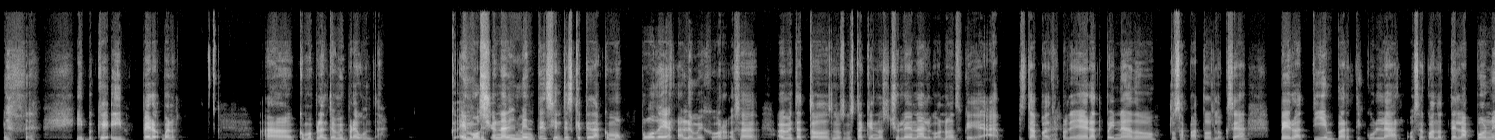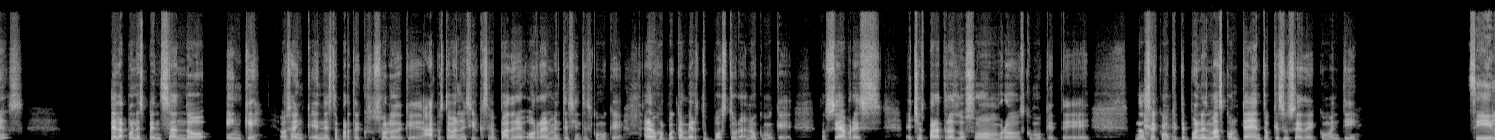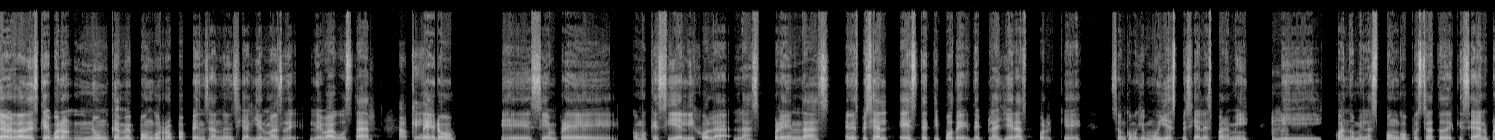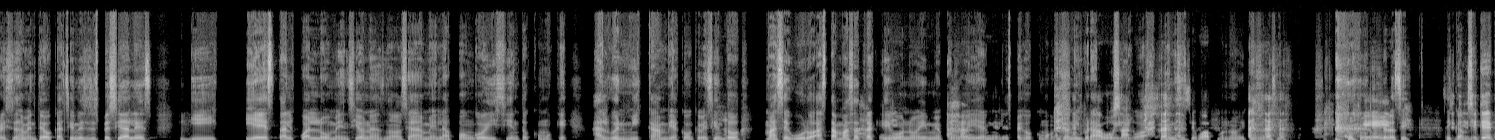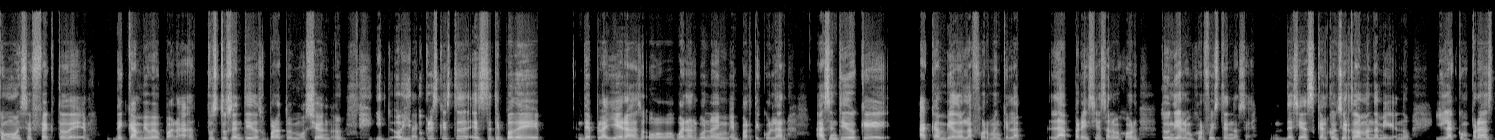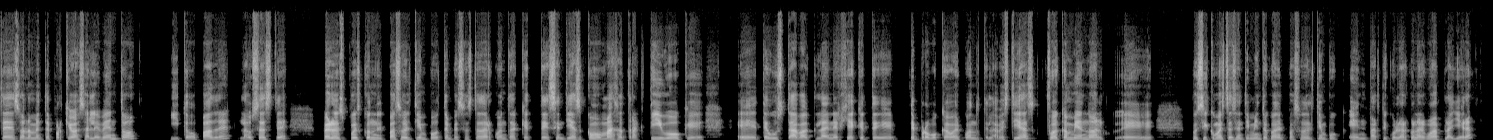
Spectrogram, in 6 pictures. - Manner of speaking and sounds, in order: chuckle; chuckle; chuckle; other background noise; chuckle; laugh; laugh
- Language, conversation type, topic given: Spanish, podcast, ¿Puedes contarme sobre una prenda que te define?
